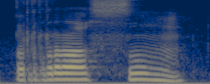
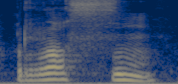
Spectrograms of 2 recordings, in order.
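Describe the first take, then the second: Both takes have the same delivery.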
